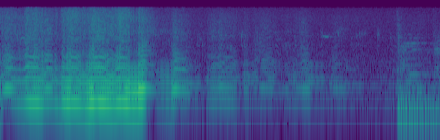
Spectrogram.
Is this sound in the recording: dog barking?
no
